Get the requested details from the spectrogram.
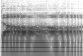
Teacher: if you add the gangster G on the end, it extends the A vowel like dah.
